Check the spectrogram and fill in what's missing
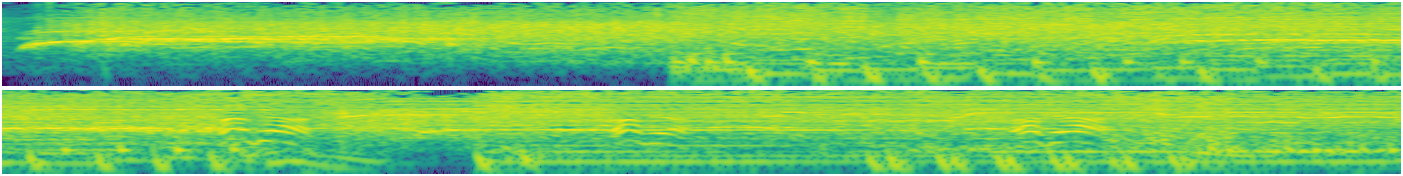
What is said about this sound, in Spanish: Gracias, gracias, gracias por ese aplauso. Me ha gustado, qué energía.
